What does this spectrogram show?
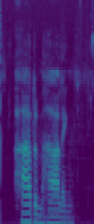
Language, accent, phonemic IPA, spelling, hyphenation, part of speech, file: Dutch, Netherlands, /ˈaː.dəmˌɦaː.lɪŋ/, ademhaling, adem‧ha‧ling, noun, Nl-ademhaling.ogg
- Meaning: breathing, respiration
